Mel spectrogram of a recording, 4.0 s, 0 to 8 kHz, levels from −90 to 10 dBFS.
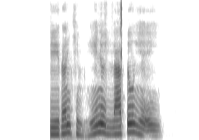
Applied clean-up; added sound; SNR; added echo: none; none; none; none.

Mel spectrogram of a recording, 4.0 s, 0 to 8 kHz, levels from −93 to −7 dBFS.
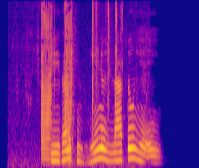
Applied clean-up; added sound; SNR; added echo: none; Fart; 7 dB; none.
